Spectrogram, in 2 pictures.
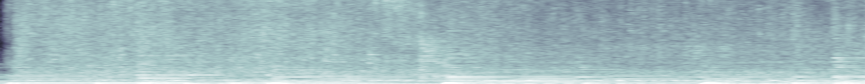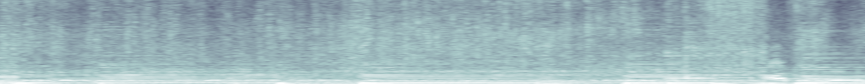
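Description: Egg and chopped vegetables sizzling in a hot oiled wok, a steady hiss that sets in abruptly, under background music.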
